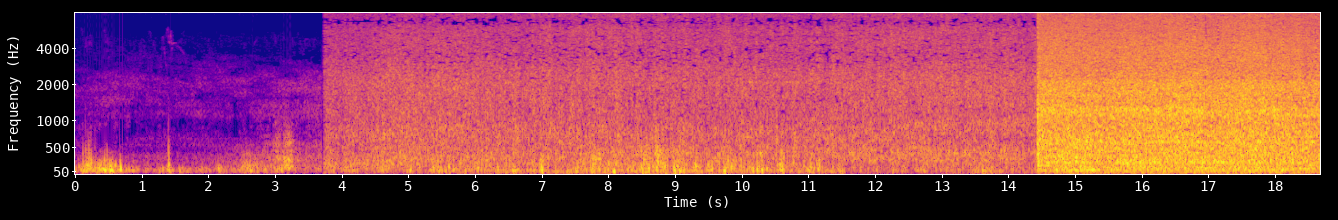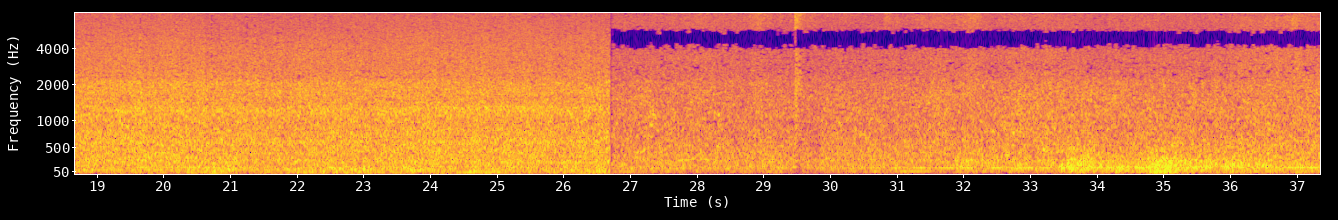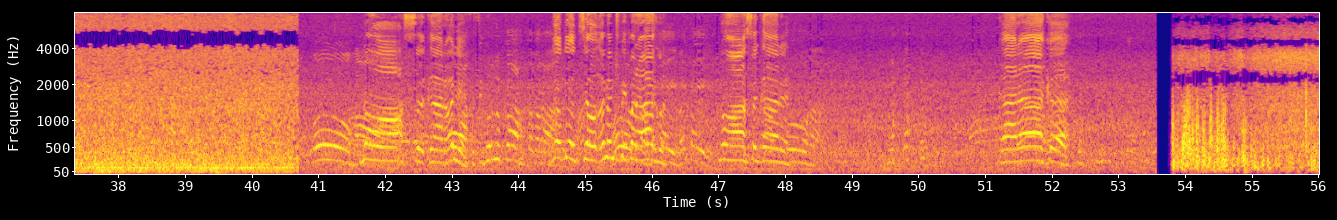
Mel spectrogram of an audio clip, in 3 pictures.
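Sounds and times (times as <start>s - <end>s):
heavy rain and wind: 2.2s - 56.0s.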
